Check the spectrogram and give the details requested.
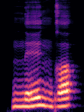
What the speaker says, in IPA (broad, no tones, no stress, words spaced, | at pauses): neŋɡɐ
